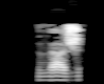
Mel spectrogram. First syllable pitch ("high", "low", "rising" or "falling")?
high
